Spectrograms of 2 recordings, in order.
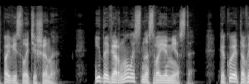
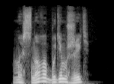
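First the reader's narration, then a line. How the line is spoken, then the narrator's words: Quietly. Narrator (Russian): тихо проговорила Ида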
